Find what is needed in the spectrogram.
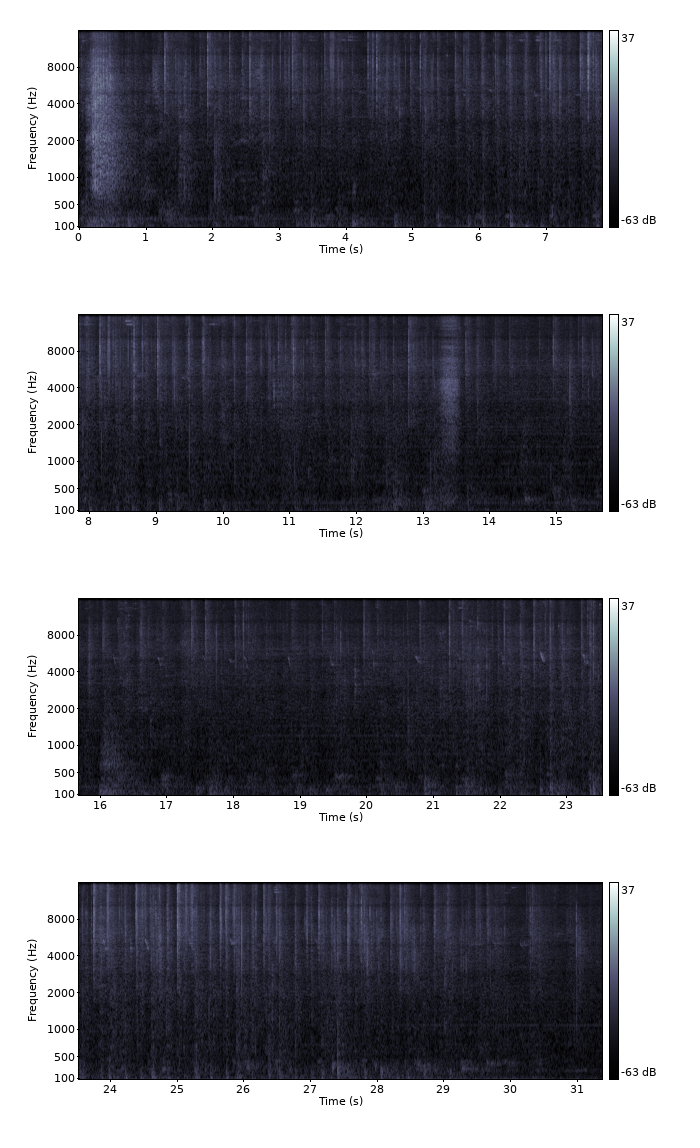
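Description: Hoofbeats of a ridden horse moving over sand arena footing, a steady run of footfalls. A sudden loud noise comes right at the start.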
